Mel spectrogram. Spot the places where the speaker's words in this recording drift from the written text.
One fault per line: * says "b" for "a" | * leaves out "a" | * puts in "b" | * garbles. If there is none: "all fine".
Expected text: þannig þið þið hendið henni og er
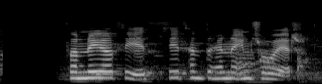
* puts in "að"
* puts in "eins"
